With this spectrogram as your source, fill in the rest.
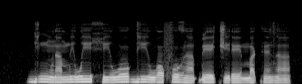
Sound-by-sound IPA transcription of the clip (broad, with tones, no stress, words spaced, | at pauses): ɡi˦ŋũ˨ɾã˦mi˦ wiː˦ hiː˨woː˦ ɡiː˦˨wɔ˧fo˦˨ɣã˨ ɓeː˦t͡ʃi˨ɾeː˧ ma˧kɛ̃˨zã˨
